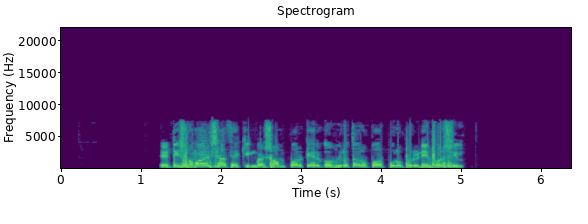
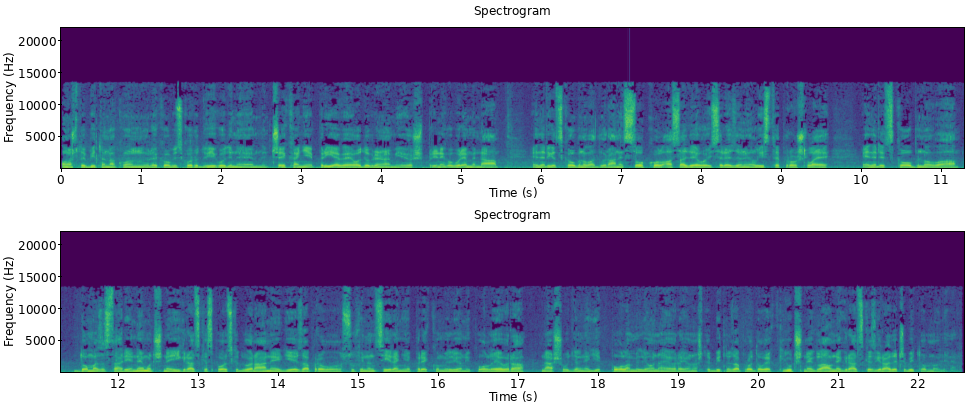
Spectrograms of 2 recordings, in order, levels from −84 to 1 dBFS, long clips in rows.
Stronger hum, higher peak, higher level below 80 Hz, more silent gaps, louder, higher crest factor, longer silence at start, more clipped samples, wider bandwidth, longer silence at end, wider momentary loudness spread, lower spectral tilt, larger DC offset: neither; about the same, -2 dBFS vs 0 dBFS; second, -52 dBFS vs -36 dBFS; neither; about the same, -15 LUFS vs -14 LUFS; about the same, 14 dB vs 14 dB; first, 1.25 s vs 0 s; neither; second, 8 kHz vs 14 kHz; first, 1.35 s vs 0 s; about the same, 5 LU vs 6 LU; about the same, -4 dB/octave vs -4.5 dB/octave; neither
